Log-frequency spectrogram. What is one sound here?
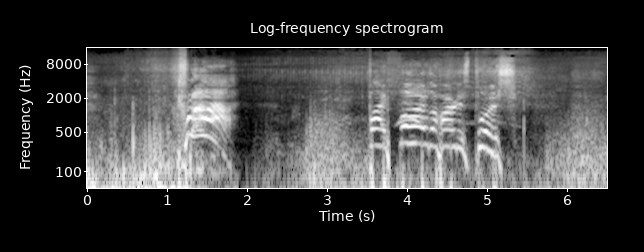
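A man whoops and shouts with excitement.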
